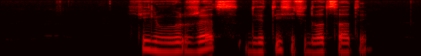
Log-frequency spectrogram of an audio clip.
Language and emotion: Russian, neutral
